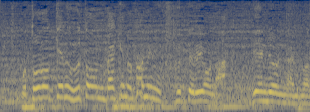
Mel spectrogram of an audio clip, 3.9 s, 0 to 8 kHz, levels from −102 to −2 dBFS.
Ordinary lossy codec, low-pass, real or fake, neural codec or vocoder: none; none; fake; codec, 16 kHz, 16 kbps, FreqCodec, larger model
